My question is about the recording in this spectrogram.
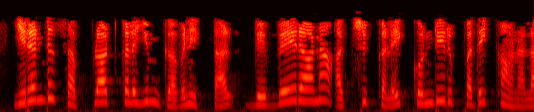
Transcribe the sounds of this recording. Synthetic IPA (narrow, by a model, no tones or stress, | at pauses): ɪɾɐɳɖɯsɐpɭaːʈkɐɭɐjɯmɡɐʋɐnɪt̪ːaːlʋɛʋːeːɾaːnɐʔɐt͡ʃːɯkːɐɭɐɪkːɔɳɖɪɾɯpːɐðɐɪkːaːɳɐlaː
